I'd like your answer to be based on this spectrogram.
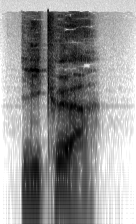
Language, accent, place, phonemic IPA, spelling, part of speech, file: German, Germany, Berlin, /liˈkøːr/, Likör, noun, De-Likör.ogg
- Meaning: liqueur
